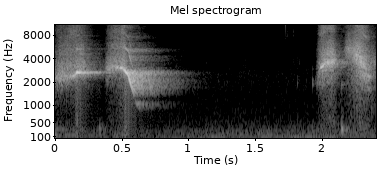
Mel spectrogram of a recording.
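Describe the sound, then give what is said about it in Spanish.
A person whistles a short family signal call: two quick rising-and-falling notes, a second of silence, then another pair of bright whistled notes. No talking. “Pero, pero ¿sabías quién te estaba hablando con el chiflido?”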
